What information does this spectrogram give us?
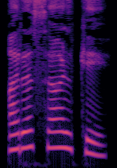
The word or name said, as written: ಅರಸಾಳಿಕೆ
